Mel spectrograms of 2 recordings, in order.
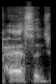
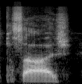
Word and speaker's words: passage: it's uh there's a it's spelled like passage but it's passage it's light against dark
